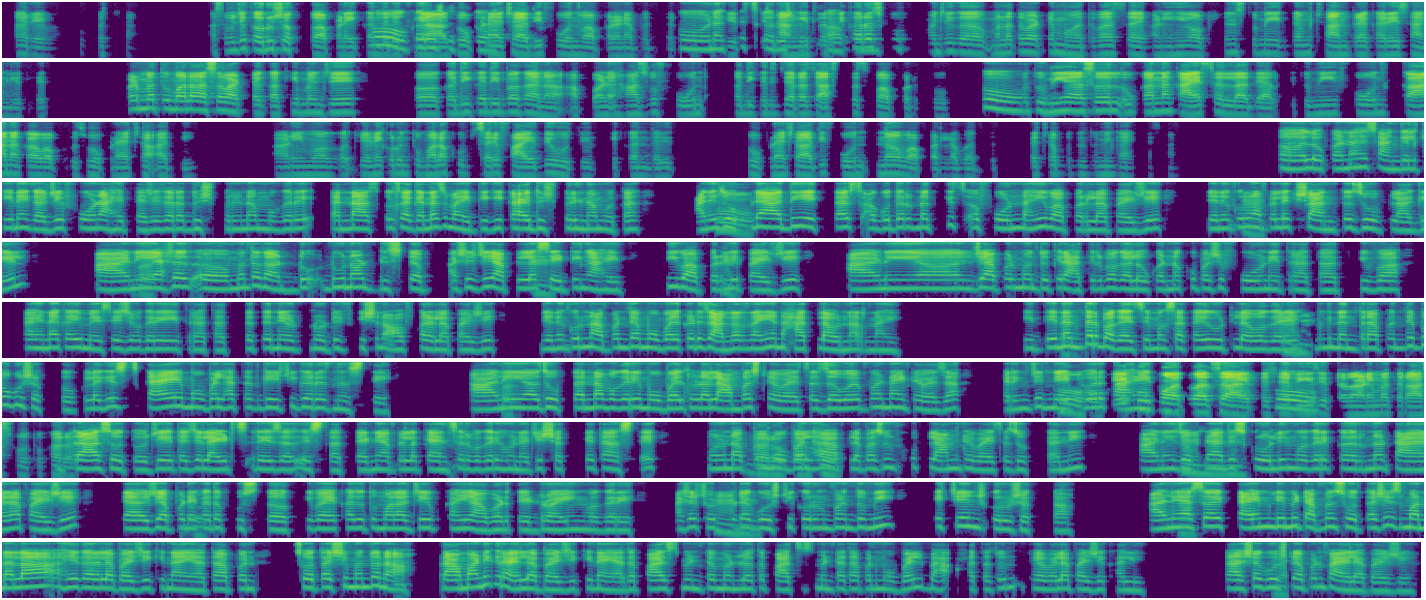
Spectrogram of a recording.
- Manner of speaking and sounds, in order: tapping; other background noise; laughing while speaking: "काय दुष्परिणाम होतात"; in English: "डू डू नॉट डिस्टर्ब"; in English: "स्क्रोलिंग"; in English: "ड्रॉईंग"
- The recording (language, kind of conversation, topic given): Marathi, podcast, झोपण्याआधी फोन वापरण्याबद्दल तुमची पद्धत काय आहे?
